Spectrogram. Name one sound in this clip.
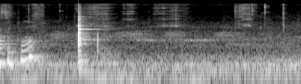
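A spoon scrapes and taps against a plate.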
